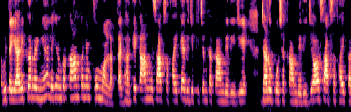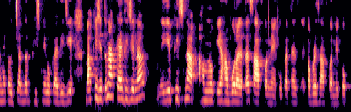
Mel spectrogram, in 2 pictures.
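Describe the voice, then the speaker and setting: Woman with a slightly high voice, earnest and emphatic, for an informal motivational study-tips talk. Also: brisk. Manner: earnest, emphatic, speaks directly to listeners. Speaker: schoolteacher. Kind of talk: casual advice talk to exam aspirants.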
